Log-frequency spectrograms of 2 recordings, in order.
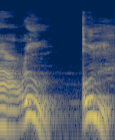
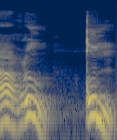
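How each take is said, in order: No difference in how they are said.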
